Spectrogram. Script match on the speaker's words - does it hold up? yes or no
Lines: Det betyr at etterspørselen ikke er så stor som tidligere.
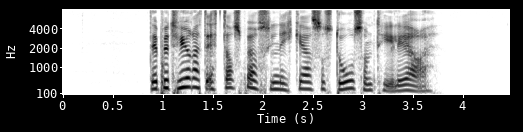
yes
